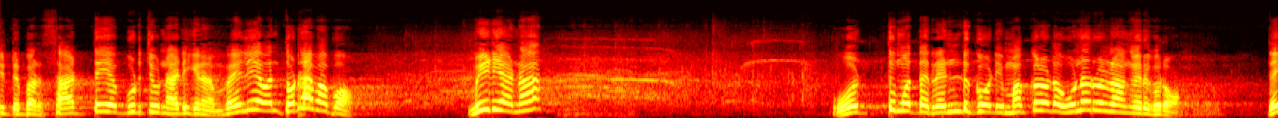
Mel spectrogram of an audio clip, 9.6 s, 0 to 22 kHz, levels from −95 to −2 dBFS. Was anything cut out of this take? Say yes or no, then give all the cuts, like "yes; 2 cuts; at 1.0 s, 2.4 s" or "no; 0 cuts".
no; 0 cuts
